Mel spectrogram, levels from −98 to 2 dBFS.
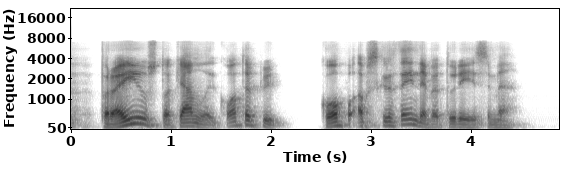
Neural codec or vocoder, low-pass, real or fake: codec, 16 kHz, about 1 kbps, DyCAST, with the encoder's durations; 7.2 kHz; fake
